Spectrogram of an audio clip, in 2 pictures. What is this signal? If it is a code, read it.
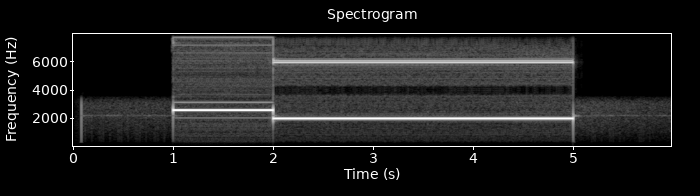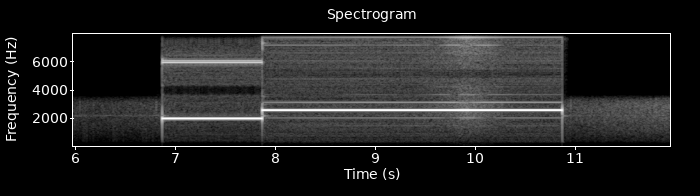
Two-tone page, heard as a one-second tone, then a three-second tone, about 2600 then 2000 Hz, about 2000 then 2600 Hz. It is heard from 1.0 to 10.9 s.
